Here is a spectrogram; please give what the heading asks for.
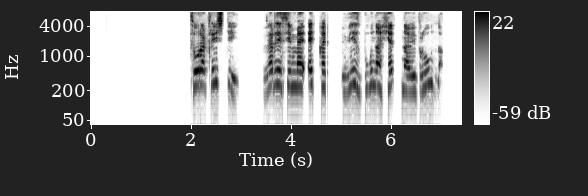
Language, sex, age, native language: Icelandic, female, 60-69, French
